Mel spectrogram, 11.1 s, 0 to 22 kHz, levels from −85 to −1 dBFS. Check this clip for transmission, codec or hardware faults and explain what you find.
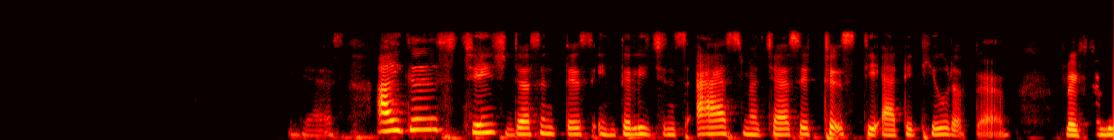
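Two faults stand out, one at each end of the clip, heard through the band-limited sound of a call codec that tops out around 8 kHz.

From the start to about 2.89 s there's comfort noise in place of the background. The real room sound gives way to a flat, featureless hiss about 10 dB quieter. That's likely discontinuous transmission: the sender stopped sending during silence, and the receiver filled the gap with synthetic noise.

From 9.73 s, right after "tests the attitude of", to the end there's a section at the wrong speed. It plays at 0.84 times normal speed, so everything drags and drops about three semitones. This likely comes from playback against a mismatched clock, which shifts tempo and pitch together.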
